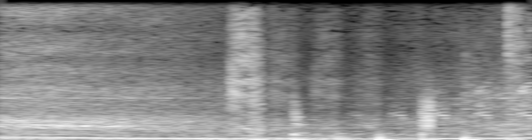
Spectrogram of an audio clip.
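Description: Engine of a Porsche Panamera car: a steady engine note sinks in pitch, then several short, loud rev bursts follow.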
